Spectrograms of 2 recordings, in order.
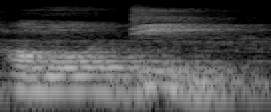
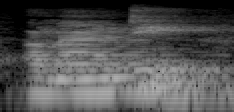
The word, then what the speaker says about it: Amandine: Amandine. If you have to say it according to the French pronunciation, it should be Amandine. But for your better understanding, you can also call her as Amandine.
